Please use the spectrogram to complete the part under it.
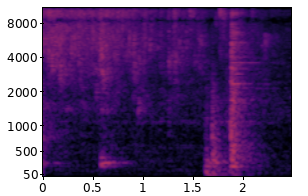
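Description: Cold water from a kitchen tap pours over boiled beans draining in a colander. It comes through as a few brief, close splashes and gushes against a quiet background.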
